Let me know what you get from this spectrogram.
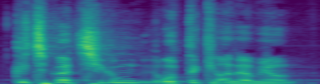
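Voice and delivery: ordinary talk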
